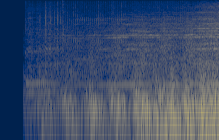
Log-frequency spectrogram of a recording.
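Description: Logo-intro music starting about half a second in: a rushing riser with held tones underneath, growing steadily louder as it builds.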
